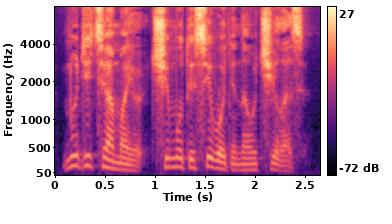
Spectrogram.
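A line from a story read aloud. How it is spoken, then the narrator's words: Plain. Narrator (Russian): спросил отец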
